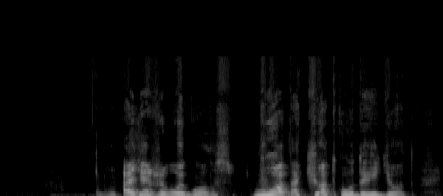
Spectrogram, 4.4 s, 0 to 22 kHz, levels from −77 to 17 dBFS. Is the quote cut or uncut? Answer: cut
